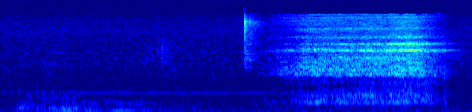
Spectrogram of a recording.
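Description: Faint, short breath through pursed lips, hissing with a slight whistle for about half a second near the end, while a sip of wine is held in the mouth.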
